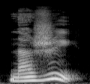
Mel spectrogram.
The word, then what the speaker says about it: ножи: After letters ж and ш, the letter и is pronounced as ы. Нож, ножи.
